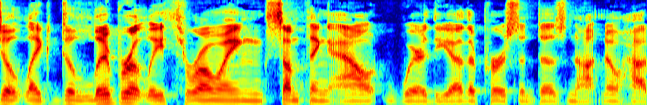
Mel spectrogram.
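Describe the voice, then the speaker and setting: Using ordinary pitch variation and a moderate pace, a man speaks with an American accent. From US Midwest, Michigan. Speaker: podcast host. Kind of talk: casual chat.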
